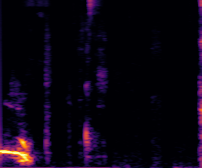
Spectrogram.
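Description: A woman's sung note trailing off with a falling pitch in the first third of a second, then near silence: a breath pause between lines of a hymn.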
